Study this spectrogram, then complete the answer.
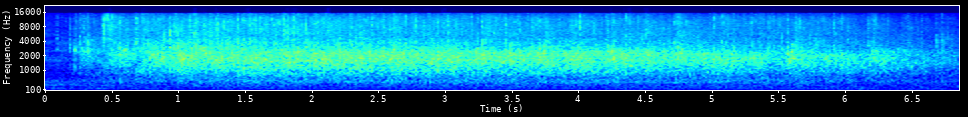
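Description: Audience applause fills a commencement ceremony honoring graduates of physician assistant, social work and public health programs, a steady, dense wash of clapping that swells within the first second, holds evenly for several seconds, then begins to ease.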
